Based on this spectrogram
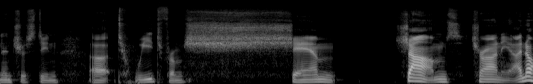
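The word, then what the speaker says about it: Shams Charania: Okay, that's an interesting uh tweet from Sham Shams Trannia. I know how to pronounce it now. Shams Trania.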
